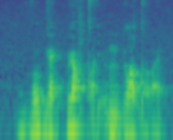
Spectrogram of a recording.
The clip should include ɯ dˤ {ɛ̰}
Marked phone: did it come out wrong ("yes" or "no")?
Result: yes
